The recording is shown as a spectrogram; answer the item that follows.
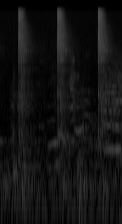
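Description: A drummer's count-in: three sharp clicks about three-quarters of a second apart, keeping the song's tempo, with the band coming in on the last one.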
